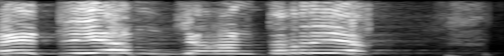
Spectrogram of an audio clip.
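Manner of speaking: high, loud order to hush; scolding shout. Acted. Crowd silencing the beggar, scolding shout. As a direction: shout them down sharply.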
